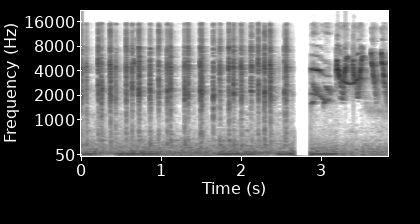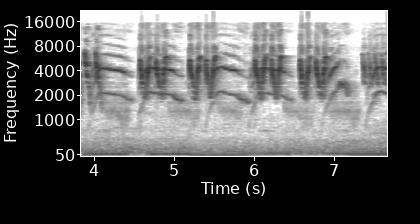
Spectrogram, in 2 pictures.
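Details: Energetic song of an Asian pied starling: a rapid series of sharp clicking notes, then repeated wavering whistled phrases with buzzy overtones, over a constant low hum.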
